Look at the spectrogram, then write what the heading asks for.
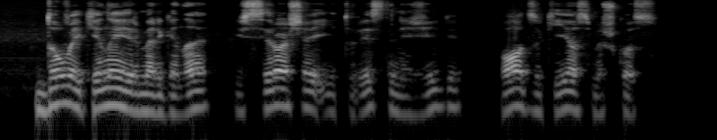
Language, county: Lithuanian, Vilnius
